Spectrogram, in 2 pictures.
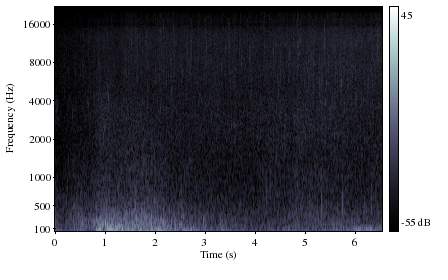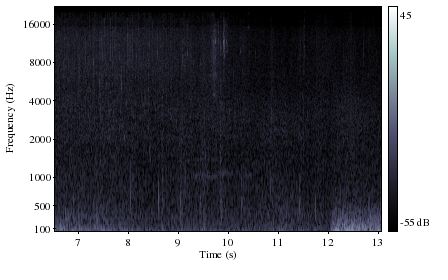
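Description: A thunderstorm in the video game Alone in the Dark: steady pouring rain with deep, rolling thunder that swells loud at the start and again near the end, and no voices.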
